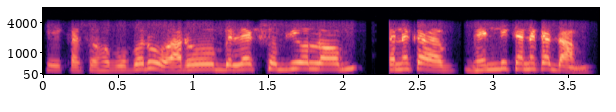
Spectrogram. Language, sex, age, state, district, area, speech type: Assamese, female, 60+, Assam, Charaideo, urban, conversation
